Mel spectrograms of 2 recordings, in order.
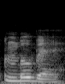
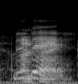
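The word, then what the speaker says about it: Mbube: It's M-B-U-B-E. – Mboobe. Mboobe. Because it's African. And I think that's how you pronounce stuff like that. When like the M and the B are right next to each other.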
